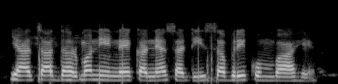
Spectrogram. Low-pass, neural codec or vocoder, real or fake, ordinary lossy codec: 7.2 kHz; none; real; Opus, 32 kbps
